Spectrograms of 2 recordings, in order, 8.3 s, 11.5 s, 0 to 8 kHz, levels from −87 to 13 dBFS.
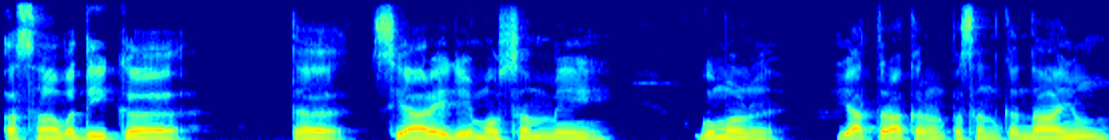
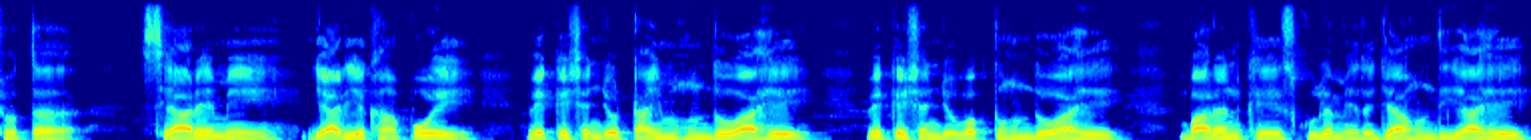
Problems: none marked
